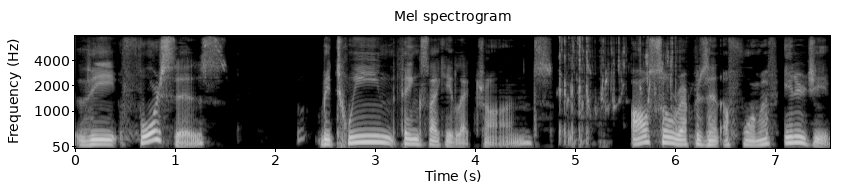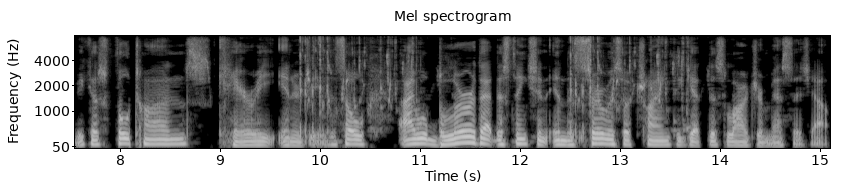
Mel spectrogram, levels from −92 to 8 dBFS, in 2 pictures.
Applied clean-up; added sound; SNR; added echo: classical method Wiener filter.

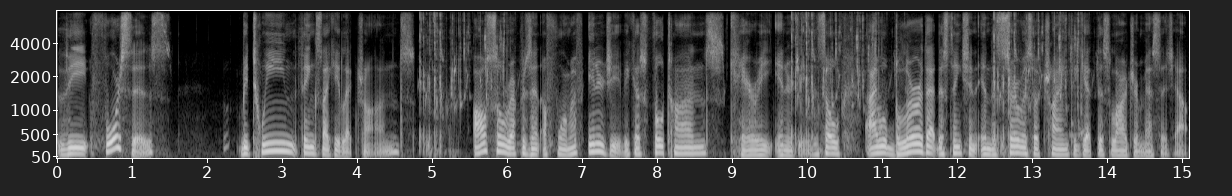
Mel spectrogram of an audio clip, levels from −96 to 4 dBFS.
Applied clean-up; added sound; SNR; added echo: none; Gurgling; 16 dB; none.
